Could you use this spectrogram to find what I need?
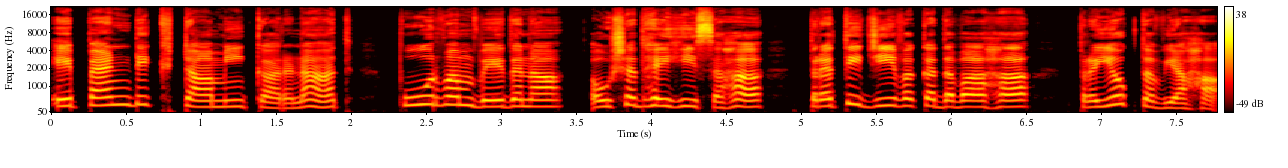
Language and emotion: Sanskrit, neutral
